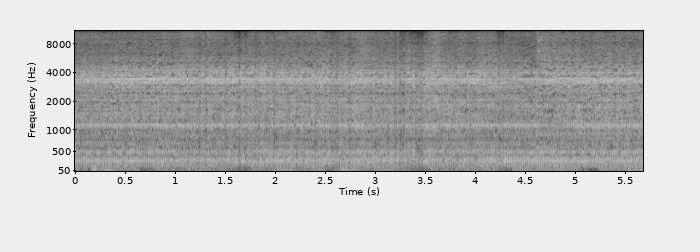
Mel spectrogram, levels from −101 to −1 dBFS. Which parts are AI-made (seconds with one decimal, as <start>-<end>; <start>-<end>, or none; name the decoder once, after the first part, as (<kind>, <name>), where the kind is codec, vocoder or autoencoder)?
0.9-4.3 (vocoder, WaveNeXt)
